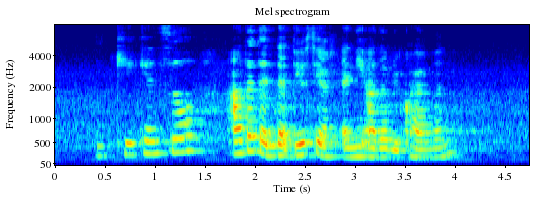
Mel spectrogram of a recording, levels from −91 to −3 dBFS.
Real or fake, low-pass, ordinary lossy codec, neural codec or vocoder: real; none; none; none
